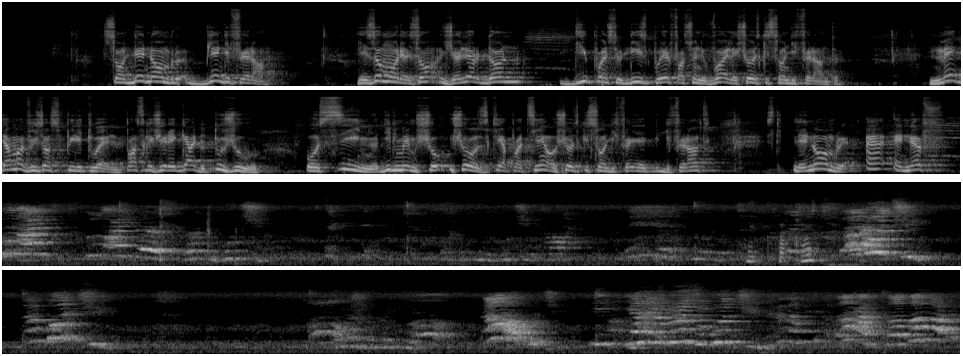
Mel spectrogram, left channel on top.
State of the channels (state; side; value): different; both; correlation 0.00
